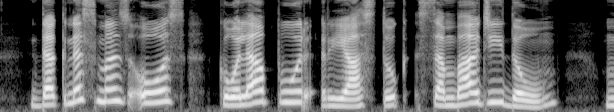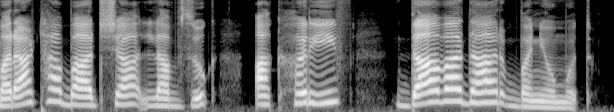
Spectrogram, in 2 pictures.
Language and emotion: Kashmiri, neutral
